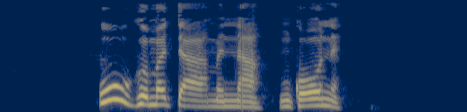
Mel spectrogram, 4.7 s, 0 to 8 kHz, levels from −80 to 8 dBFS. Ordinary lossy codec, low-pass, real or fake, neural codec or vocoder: AAC, 48 kbps; 7.2 kHz; real; none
